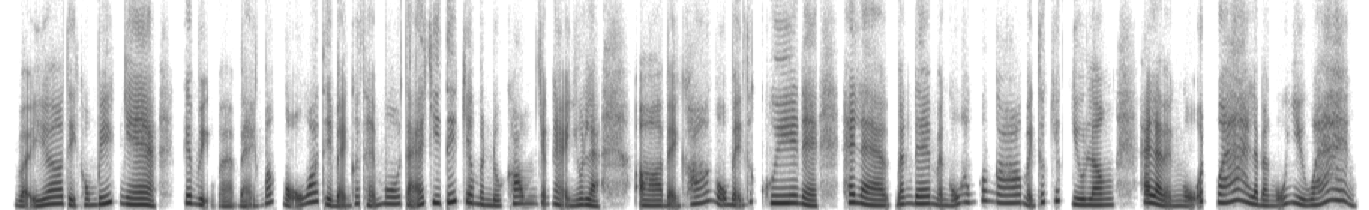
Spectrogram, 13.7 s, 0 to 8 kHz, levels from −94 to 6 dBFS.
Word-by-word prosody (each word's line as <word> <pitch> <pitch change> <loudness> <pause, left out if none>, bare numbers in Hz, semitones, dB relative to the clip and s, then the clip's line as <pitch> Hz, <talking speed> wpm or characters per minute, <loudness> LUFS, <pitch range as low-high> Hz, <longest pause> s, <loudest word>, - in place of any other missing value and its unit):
Vậy 190 +1 0
á, 260 +3 +3
thì 220 -5 0
không 220 +2 -5
biết 285 +5 +2
nha, 230 -4 +4 0.3
cái 290 - +4
việc 230 -5 0
mà 85 -1 -5
bạn - - -4
mất 290 +5 -2
ngủ - - 0
á, 330 +2 +4
thì 225 - +2
bạn 185 - -2
có 270 - -4
thể 210 -7 -3
mô 260 +2 -1
tả 245 -2 0
chi 300 -2 +2
tiết 330 +5 +2
cho 315 - +1
mình 235 -6 -3
được 195 -1 -3
không? 270 0 -1
Chẳng - - -3
hạn 235 -5 -1
như 210 +3 0
là, 205 -4 +3 0.3
ờ, 195 0 +2
bạn 190 - -2
khó 270 - -3
ngủ, - - +1
bạn 225 - -1
thức 335 - -11
khuya 290 -3 +3
nè, 220 -7 +2 0.3
hay 315 0 +3
là 215 -7 +3
ban 260 +2 -2
đêm 270 -1 +3
bạn 210 - -3
ngủ 240 +6 -1
hông 315 +1 -8
có 380 - -4
ngon, 300 -4 -2
bạn - - -2
thức 320 +1 -4
giấc 375 0 -3
nhiều 230 -4 +2
lần, 220 0 +2 0.3
hay - - +5
là 245 -5 +7
bạn 190 -1 -2
ngủ 185 - -2
ít - - 0
quá 310 -1 +2
hay 355 -1 0
là 245 - +3
bạn 205 -3 -1
ngủ - - -3
nhiều 260 -7 -1
quá 220 +2 0
hen? 375 - -2
255 Hz, 280 wpm, -21 LUFS, 215-295 Hz, 0.3 s, là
